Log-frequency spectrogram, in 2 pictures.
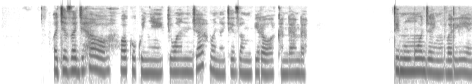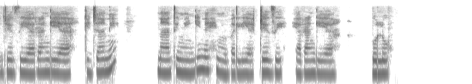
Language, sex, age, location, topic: Swahili, female, 18-24, Nakuru, government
